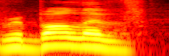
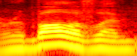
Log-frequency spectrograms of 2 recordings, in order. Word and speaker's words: Rybolovlev: It's Rybolovlev. I guess I didn't realize it was another L in there. Rybolovlev.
